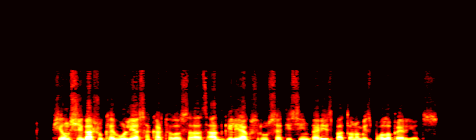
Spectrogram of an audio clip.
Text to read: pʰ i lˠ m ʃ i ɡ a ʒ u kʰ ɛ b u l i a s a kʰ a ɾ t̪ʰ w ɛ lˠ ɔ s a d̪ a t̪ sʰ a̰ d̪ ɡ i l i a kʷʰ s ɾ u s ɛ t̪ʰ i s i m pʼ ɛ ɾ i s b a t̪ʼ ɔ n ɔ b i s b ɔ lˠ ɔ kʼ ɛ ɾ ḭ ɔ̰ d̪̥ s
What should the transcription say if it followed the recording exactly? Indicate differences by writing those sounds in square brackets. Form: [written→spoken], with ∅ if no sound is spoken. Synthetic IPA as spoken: pʰ i lˠ m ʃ i ɡ a [ʒ→ʃ] u kʰ ɛ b u l i a s a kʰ a ɾ t̪ʰ w ɛ lˠ ɔ s a d̪ a t̪ sʰ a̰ d̪ ɡ i l i a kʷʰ s ɾ u s ɛ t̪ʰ i s i m pʼ ɛ ɾ [i→iː] s b a t̪ʼ ɔ n ɔ b i s b ɔ lˠ ɔ [kʼ→pʼ] ɛ ɾ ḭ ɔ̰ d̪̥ s

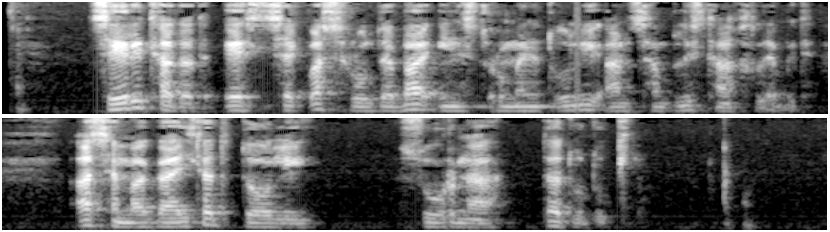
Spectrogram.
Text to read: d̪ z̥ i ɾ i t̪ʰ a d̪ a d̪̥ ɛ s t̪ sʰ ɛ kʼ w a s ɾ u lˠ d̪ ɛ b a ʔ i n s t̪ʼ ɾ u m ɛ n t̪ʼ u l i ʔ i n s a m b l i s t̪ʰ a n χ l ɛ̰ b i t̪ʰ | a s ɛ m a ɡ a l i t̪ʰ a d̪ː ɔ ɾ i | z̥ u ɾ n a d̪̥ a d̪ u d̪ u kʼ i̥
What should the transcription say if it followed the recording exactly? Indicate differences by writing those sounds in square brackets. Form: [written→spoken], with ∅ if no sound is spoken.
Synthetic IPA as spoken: d̪ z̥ i ɾ i t̪ʰ a d̪ a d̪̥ ɛ s t̪ sʰ ɛ kʼ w a s ɾ u lˠ d̪ ɛ b a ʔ i n s t̪ʼ ɾ u m ɛ n t̪ʼ u l i ʔ [i→a] n s a m b l i s t̪ʰ a n χ l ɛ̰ b i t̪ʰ | a s ɛ m a ɡ a l i t̪ʰ a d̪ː ɔ [ɾ→l] i | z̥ u ɾ n a d̪̥ a d̪ u d̪ u kʼ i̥

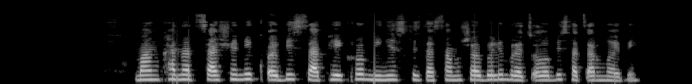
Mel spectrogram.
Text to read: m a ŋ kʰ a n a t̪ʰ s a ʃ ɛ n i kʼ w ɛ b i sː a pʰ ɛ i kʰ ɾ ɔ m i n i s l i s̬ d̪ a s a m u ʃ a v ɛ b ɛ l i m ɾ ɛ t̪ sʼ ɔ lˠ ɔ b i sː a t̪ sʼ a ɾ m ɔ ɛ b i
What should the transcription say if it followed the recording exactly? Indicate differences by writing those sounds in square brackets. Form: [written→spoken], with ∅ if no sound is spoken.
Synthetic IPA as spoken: m a ŋ kʰ a n a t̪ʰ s a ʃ ɛ n i kʼ w ɛ b i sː a pʰ ɛ i kʰ ɾ ɔ m i n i s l i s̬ d̪ a s a m u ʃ a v ɛ b ɛ l i m ɾ ɛ t̪ sʼ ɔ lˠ ɔ b i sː a t̪ sʼ a ɾ m ɔ ɛ b i

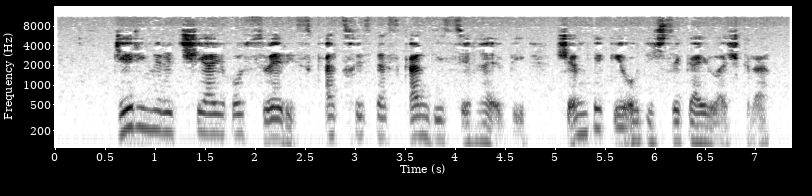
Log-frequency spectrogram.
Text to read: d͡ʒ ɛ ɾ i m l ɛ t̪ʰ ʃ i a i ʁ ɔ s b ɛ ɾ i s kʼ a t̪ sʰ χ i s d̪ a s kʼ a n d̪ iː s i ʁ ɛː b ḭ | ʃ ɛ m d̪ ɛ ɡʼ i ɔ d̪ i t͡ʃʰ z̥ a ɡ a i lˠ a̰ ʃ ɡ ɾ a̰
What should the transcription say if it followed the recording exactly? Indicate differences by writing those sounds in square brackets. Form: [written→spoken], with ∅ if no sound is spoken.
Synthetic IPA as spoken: d͡ʒ ɛ ɾ i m [l→ɾ] ɛ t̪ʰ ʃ i a i ʁ ɔ s [b→v] ɛ ɾ i s kʼ a t̪ sʰ χ i s d̪ a s kʼ a n d̪ [iː→i] s i ʁ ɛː b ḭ | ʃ ɛ m d̪ ɛ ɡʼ i ɔ d̪ i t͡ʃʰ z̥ [a→ɛ] ɡ a i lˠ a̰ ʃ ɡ ɾ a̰

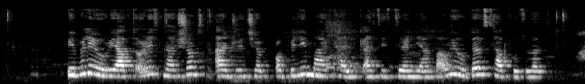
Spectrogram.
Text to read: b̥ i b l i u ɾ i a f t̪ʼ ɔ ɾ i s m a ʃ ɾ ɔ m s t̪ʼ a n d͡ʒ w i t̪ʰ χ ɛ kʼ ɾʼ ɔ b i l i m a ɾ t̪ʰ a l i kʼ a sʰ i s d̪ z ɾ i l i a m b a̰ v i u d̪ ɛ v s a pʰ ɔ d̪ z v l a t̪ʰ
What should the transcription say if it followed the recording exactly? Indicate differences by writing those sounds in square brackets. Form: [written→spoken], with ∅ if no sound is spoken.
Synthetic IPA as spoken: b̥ i b l i u ɾ i a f t̪ʼ ɔ ɾ i s [m→n] a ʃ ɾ ɔ m s t̪ʼ a n d͡ʒ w i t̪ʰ [χ→ʃ] ɛ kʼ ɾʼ ɔ b i l i m a ɾ t̪ʰ a l i kʼ a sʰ i s d̪ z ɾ [i→ɛ] l i a m b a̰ v i u d̪ ɛ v s a pʰ [ɔ→u] d̪ z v l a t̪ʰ

